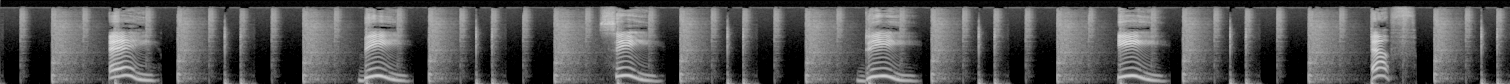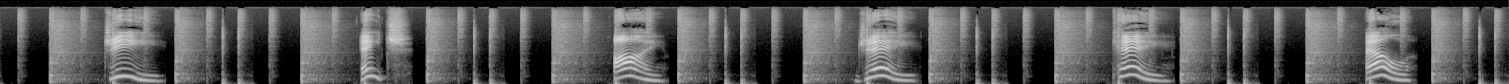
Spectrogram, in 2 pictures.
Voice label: Alphabet Jingle Countries Point And Say The Key Words; Unit 1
